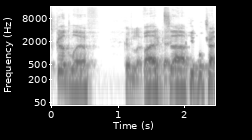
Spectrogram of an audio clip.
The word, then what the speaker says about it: Goodliffe: Yeah, when I'm in sales, it's Good Life, because they remember that. When it's real and it's family, it's Goodliffe.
